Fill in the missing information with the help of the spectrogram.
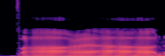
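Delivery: low, deflated drop; dismayed. Retold or imitated. Organiser recalls nobody signing up at the start, dismayed. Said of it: "no one signed up at the start".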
